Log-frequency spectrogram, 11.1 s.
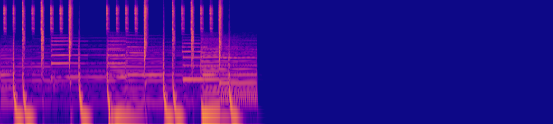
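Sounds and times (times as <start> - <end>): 
melancholic hip-hop: 0.0 - 5.0.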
